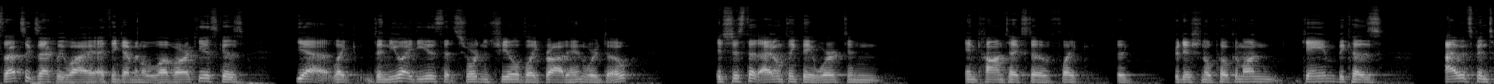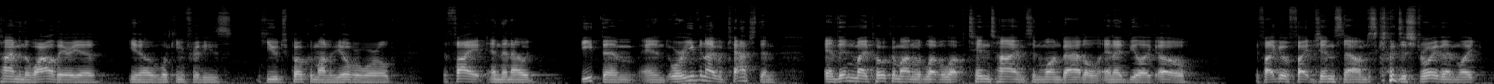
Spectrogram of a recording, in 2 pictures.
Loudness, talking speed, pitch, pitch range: -27 LUFS, 210 wpm, 115 Hz, 110-125 Hz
